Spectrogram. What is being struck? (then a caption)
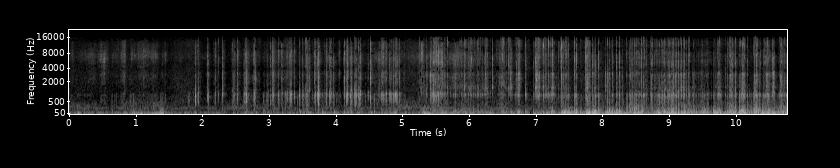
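Textured silicone pot holder. Fingernails scratch the textured surface of a thin, flexible, flat red hexagonal silicone pot holder. The scratching comes as rapid, uneven strokes with soft, dull rubbing and crackly bright edges, and it grows louder and denser in the second half.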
